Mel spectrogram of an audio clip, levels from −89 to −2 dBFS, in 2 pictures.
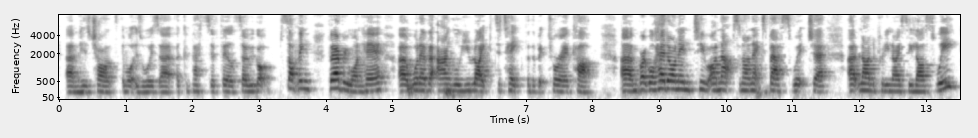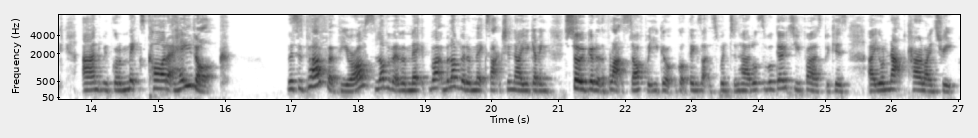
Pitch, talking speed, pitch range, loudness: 205 Hz, 235 wpm, 190-230 Hz, -24 LUFS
